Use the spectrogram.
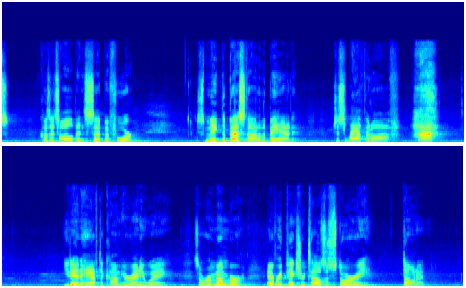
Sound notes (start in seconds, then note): none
